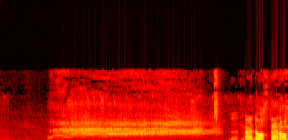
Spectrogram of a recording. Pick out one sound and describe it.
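A young man screams in panic.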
